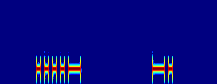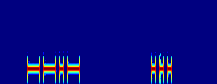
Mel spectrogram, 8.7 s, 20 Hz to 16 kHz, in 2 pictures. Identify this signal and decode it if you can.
Morse code, heard as a keyed tone, about 15 wpm, spaced as for 5 wpm, 700 Hz. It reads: 4NQS
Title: USA Call Signs - 6 Characters - 6x Character Spacing - 15wpm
